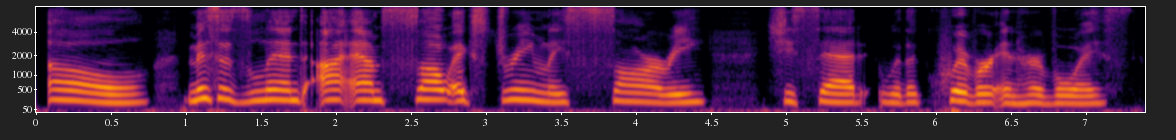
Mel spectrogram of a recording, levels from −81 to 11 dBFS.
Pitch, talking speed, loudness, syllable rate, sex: 210 Hz, 130 wpm, -17 LUFS, 3.6 syllables/s, female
